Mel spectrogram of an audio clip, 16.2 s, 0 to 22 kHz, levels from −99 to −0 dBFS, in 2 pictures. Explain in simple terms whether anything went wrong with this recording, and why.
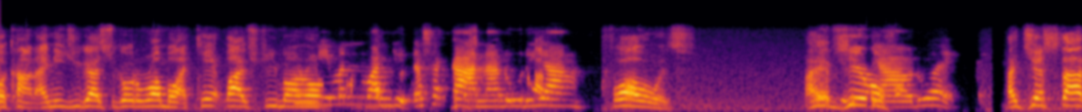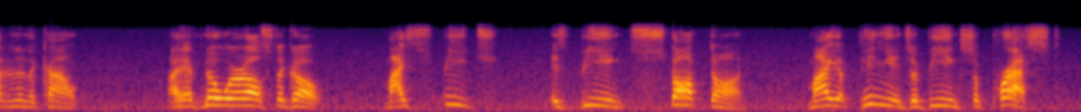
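Speech suppressed in double talk, from 2.4 to 3.07 s, 3.34 to 4.55 s and 6.5 to 7.19 s: the voice sinks almost to silence, likely because the echo canceller muted it while both sides spoke. Echo leak, from 4.53 to 4.57 s: a very faint copy of the voice returns about 184 ms late, likely loudspeaker sound the echo canceller failed to remove.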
